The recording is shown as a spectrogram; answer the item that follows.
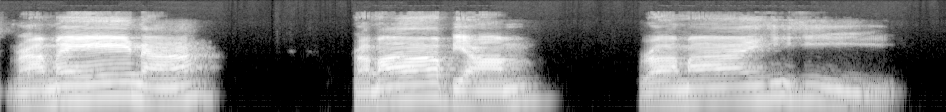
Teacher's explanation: really get that na, so you know it's retroflex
